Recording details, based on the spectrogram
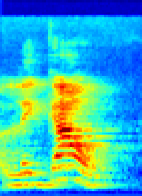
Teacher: Então, a sílaba mais forte é o gal.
